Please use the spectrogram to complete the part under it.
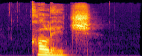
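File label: "college", British English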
